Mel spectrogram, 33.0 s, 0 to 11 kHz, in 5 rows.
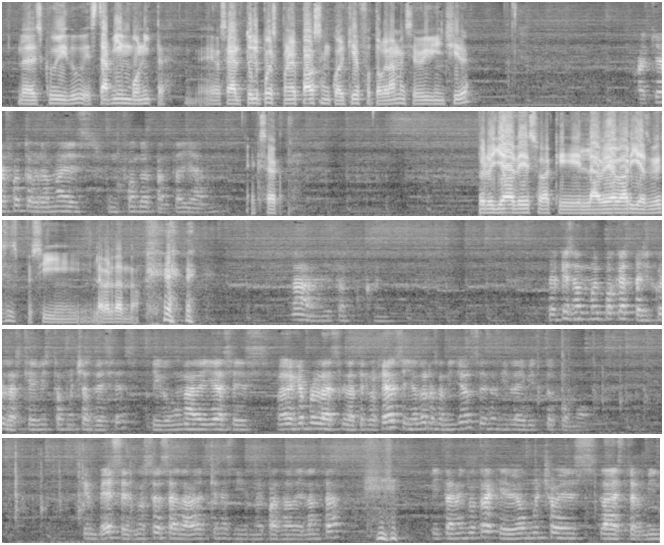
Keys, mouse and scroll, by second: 25.4 middle click, 25.8 alt+a, 26.3 middle click, 26.6 shift+middle click, 26.7 middle click, 27.0 ctrl+s, 27.3 middle click, 28.0 middle click, 28.9 middle click, 28.9 z, 29.2 z, 29.7 middle click, 32.4 shift+middle click.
